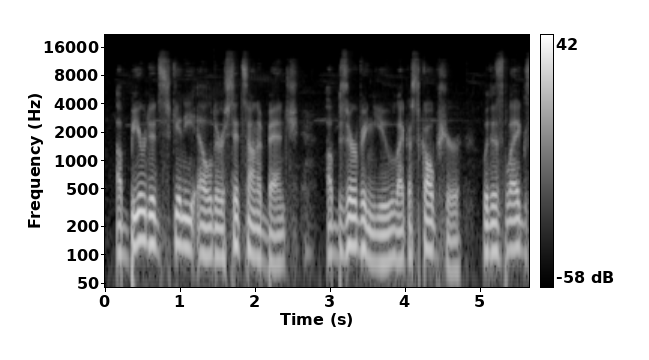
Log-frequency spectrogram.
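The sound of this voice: Text read in an unforced reading voice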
